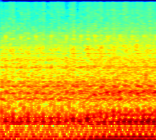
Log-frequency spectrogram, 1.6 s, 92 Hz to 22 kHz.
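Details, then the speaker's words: 1971 VW Super Beetle, fresh 1800cc stroker engine on break-in run, 38EGAS carburetor: idle mixture screws turned in until the engine starts to stumble, giving a lumpy, uneven lean idle with small speed dips. "We first set the idle mixture screws to the best lean idle by turning the mixture screws in until the engine starts to stumble."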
